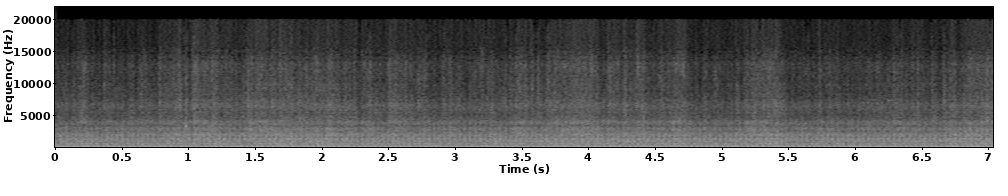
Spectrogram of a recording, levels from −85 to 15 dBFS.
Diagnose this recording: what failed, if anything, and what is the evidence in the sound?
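Nothing in the audio stood out as a fault on listening, so there is no failed stage to point to.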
